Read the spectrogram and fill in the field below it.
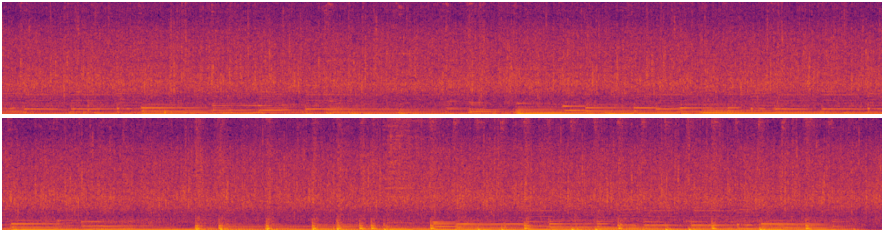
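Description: Water sprays steadily from a shower.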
